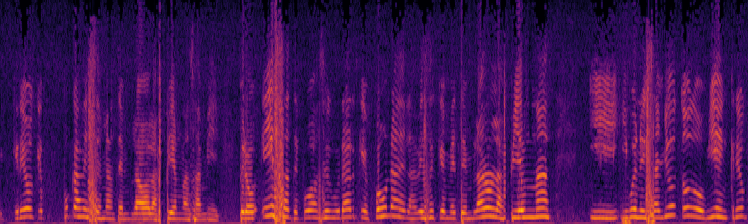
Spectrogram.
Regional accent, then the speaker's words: Paraguay; Como paraguayo en otro país

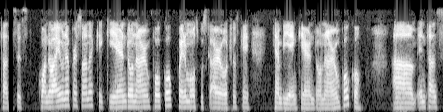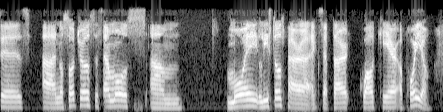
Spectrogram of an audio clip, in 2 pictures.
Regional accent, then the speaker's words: Canada; soy de Canadá.

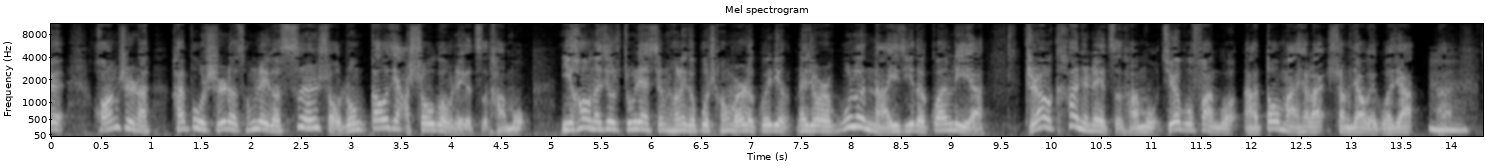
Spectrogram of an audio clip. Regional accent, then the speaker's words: China; 我们中国人很喜欢这硬木家具

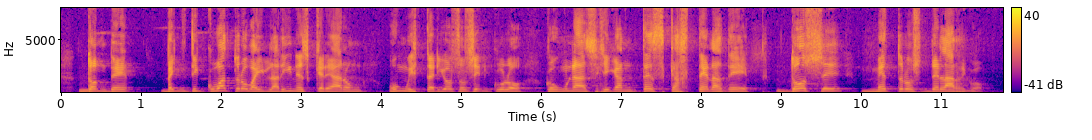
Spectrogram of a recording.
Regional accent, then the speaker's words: Ecuador; Somos ecuatorianos

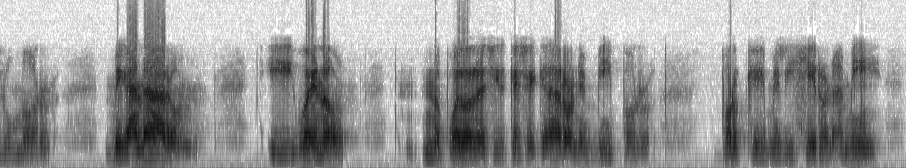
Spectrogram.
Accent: Córdoba, Argentina; o somos, yo me excluyo porque sería muy vanidoso decir somos, pero el cordobés es muy ingenioso para poner un apodo

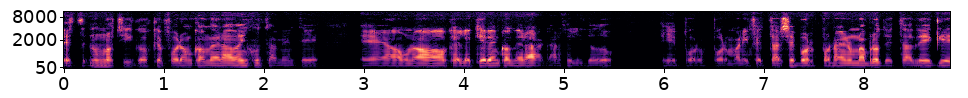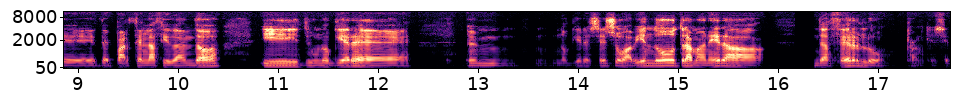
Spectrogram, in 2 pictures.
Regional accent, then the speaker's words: Alcantarilla, Region of Murcia, Spain; Él es de aquí, de mi pueblo. Yo soy de Alcantarilla también.

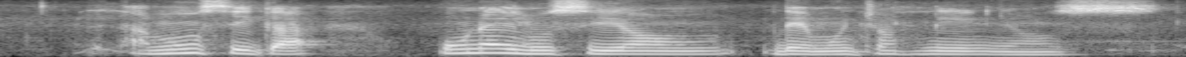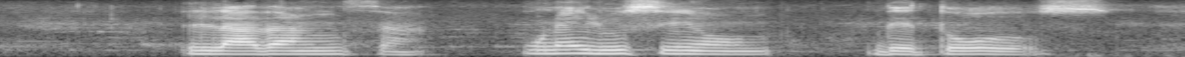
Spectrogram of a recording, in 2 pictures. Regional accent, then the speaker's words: Cuba; soy de Cuba

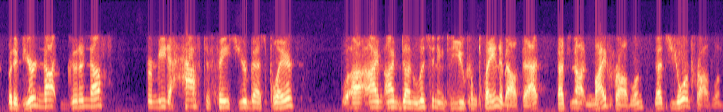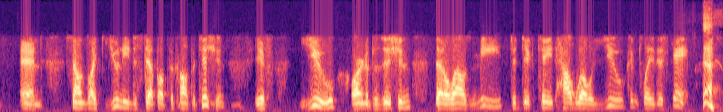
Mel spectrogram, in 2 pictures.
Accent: Stockton, California, United States; I come from Stockton, and I'll leave it at that.

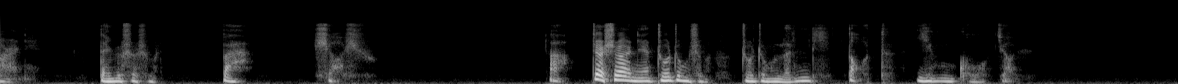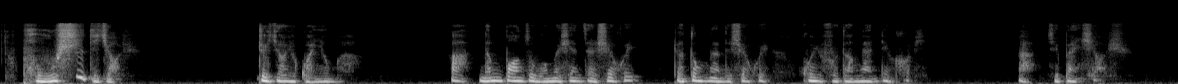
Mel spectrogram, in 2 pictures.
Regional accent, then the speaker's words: China; 我们中国人所讲的混沌初开

